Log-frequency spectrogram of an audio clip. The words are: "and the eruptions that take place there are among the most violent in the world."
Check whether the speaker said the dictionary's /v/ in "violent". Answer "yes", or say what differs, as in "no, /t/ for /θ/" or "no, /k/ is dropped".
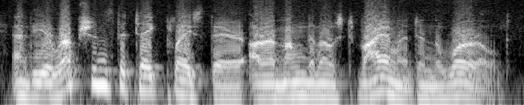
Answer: yes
